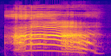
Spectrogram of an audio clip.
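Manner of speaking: high, loud cry of release; imitated laughing outburst. Mother recalling laughing with daughter in paint, high whooping outburst. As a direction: re-enact helpless laughter with a shouted "ah". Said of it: "in the most wonderful laughter of our life".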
